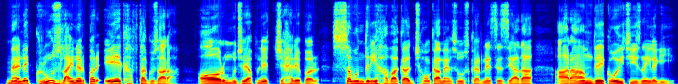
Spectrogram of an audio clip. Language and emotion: Urdu, happy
